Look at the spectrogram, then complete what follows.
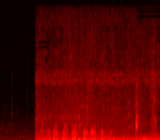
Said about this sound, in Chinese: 包括这是一种切叶蚁的声音，我当时还录了蚂蚁的声音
